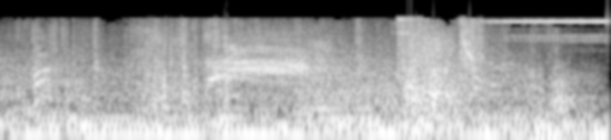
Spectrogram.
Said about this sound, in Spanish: Suena un disparo. El hombre de barbas que iba con la policía tiene su revólver levantado.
